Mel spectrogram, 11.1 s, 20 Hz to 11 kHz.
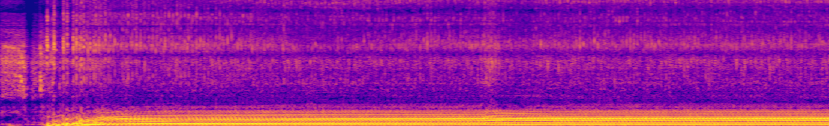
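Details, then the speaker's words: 1968 Plymouth Barracuda with a blown big block, on first start and not yet timed: it cranks, catches and settles into a lumpy, uneven, irregular lope. It backfires through the intake with flame and the pop-off valve venting; the number 1 plug was dry. Rough idle, cause unconfirmed. "Got to figure out why it's idling so funky. And you also need to get it timed."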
